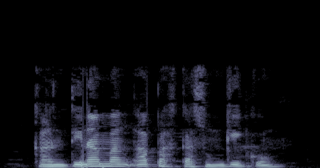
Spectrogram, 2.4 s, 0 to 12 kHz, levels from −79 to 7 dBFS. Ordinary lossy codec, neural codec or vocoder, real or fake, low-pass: MP3, 96 kbps; none; real; 7.2 kHz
